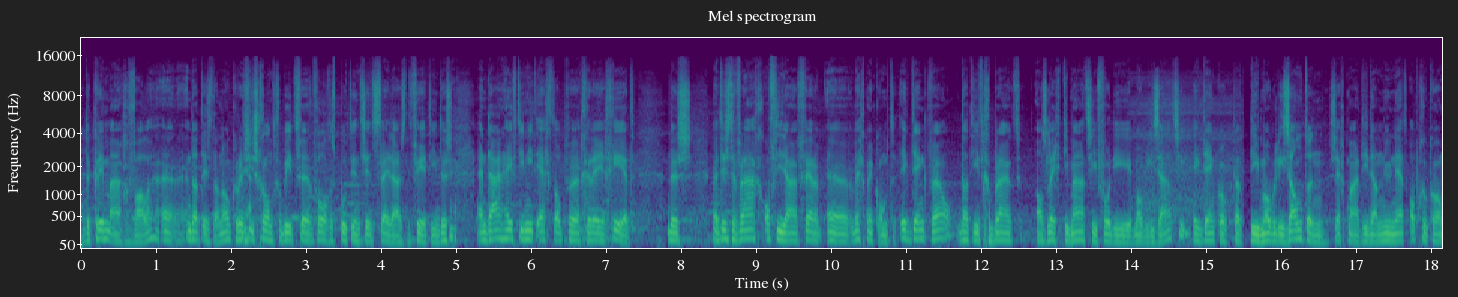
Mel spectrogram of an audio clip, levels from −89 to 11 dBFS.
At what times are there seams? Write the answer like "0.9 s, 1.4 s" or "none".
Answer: 15.5 s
